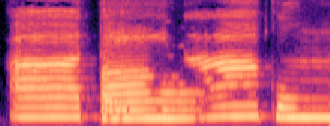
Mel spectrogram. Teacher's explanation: खड़ी जबर है ना नून पे, दो हरकत बराबर लंबा करेंगे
